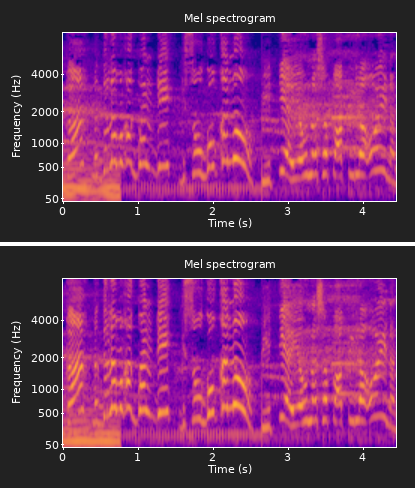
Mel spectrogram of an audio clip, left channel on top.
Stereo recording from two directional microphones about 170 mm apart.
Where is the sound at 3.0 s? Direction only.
25° right (ahead or behind).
